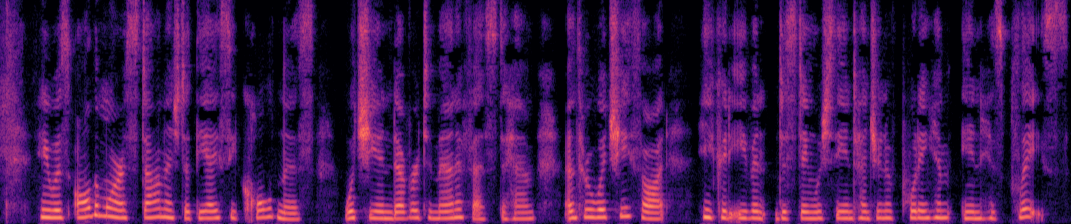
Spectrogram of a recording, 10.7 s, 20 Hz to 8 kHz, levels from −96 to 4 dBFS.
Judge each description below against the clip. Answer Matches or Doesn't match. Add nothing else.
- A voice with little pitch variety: Matches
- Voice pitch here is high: Matches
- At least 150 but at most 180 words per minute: Doesn't match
